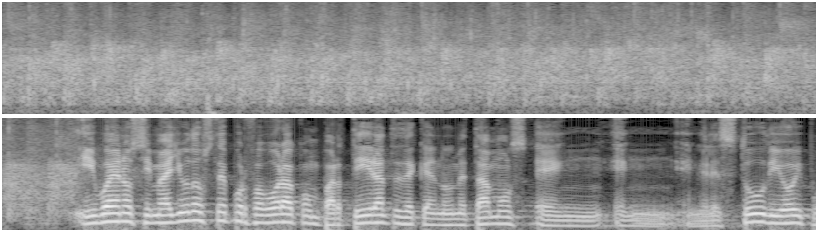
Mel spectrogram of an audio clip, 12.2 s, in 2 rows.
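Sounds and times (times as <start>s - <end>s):
audience applause: 0.0s - 6.9s
speech: 6.7s - 12.2s.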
